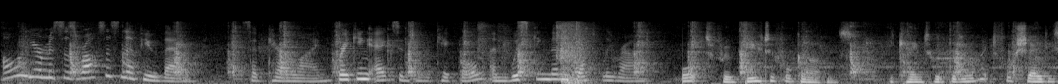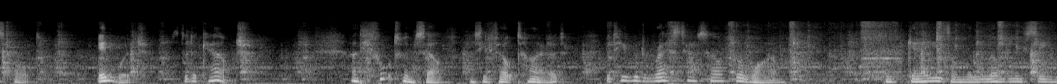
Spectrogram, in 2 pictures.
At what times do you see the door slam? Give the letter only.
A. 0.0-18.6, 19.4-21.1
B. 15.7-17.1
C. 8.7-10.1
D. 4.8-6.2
D.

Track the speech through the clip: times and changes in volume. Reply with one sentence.
The speech can be heard from 0.0 to 18.6 s, at a steady volume; and briefly from 19.4 to 21.1 s.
